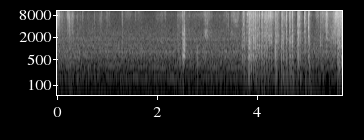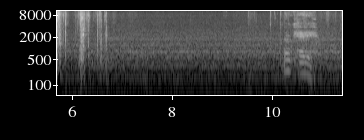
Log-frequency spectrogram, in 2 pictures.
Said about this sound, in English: I'm going to start taking cards, and we're going to take a look at this.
